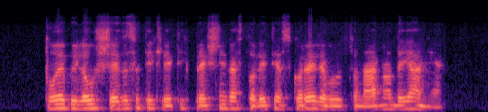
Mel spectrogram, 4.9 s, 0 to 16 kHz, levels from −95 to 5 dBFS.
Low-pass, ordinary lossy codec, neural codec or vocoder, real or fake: 14.4 kHz; Opus, 16 kbps; none; real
